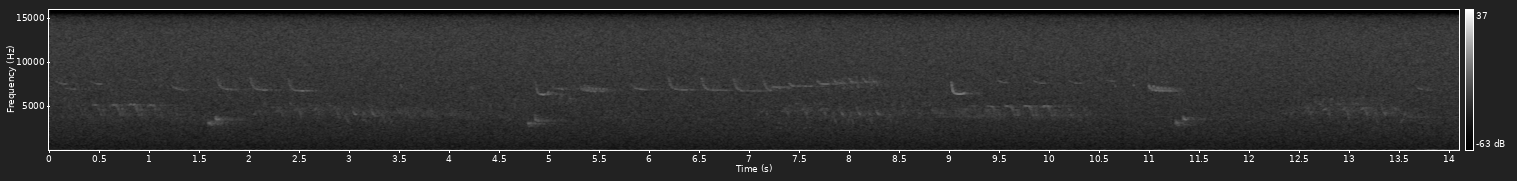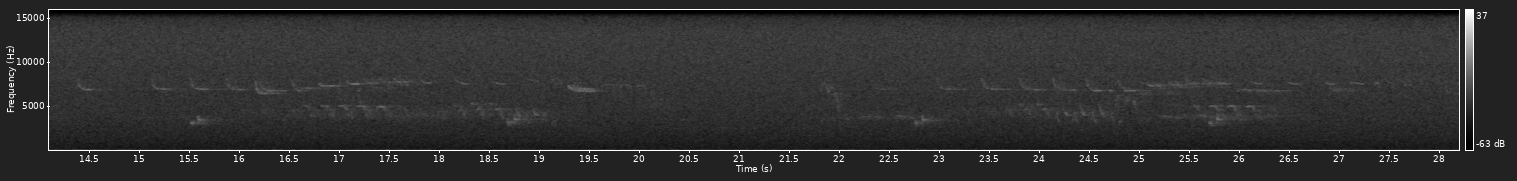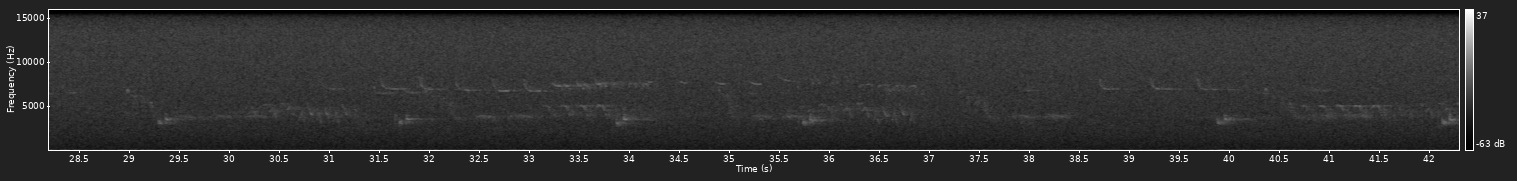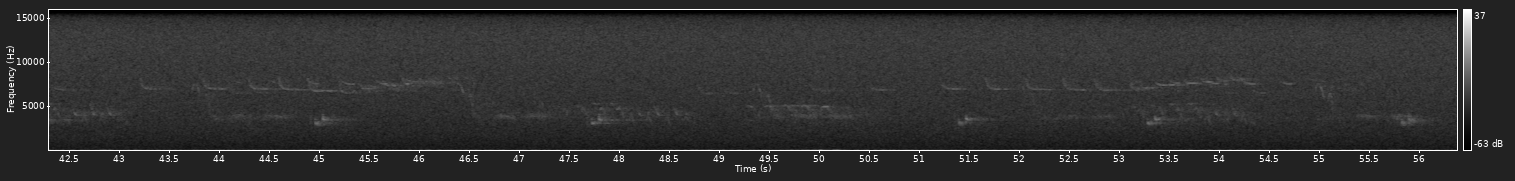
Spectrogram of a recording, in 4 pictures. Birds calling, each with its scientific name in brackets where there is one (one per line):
Western Tanager (Piranga ludoviciana)
Yellow-rumped Warbler (Setophaga coronata)
Golden-crowned Kinglet (Regulus satrapa)
Mountain Chickadee (Poecile gambeli)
